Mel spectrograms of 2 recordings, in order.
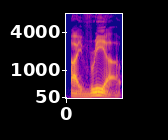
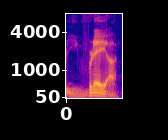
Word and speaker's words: Ivrea: who was a member of the House of Ivrea or Ivrea, which is spelled I-V-R-E-A.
